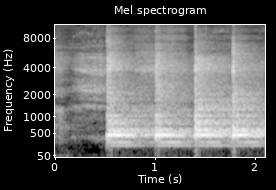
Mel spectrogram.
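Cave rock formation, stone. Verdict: Ringing.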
